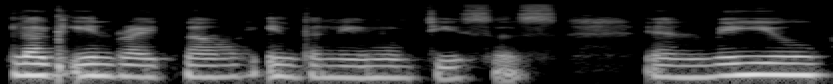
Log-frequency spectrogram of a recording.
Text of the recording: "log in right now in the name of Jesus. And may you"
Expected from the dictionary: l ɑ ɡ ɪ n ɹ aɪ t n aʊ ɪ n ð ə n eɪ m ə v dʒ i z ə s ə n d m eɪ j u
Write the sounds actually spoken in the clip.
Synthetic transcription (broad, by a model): l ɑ ɡ ɪ n ɹ aɪ t n aʊ ɪ n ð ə n eɪ m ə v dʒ i s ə s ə n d m eɪ j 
